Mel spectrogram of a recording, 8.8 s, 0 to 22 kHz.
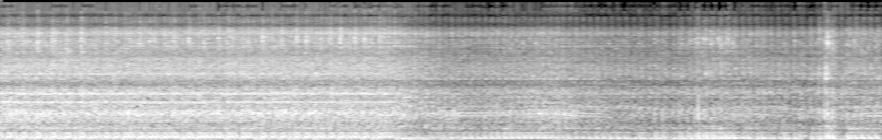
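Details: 2018 Hustler Raptor SD 54-inch mower, Kawasaki FR691V V-twin, after head gasket and valve seal replacement, shroud off, started with choke. Warm engine settles from fast idle to steady even low thump, no misses, knocks or rattles; spilled oil burning off. Normal idle.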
